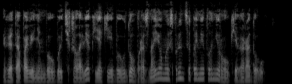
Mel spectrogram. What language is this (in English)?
Belarusian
